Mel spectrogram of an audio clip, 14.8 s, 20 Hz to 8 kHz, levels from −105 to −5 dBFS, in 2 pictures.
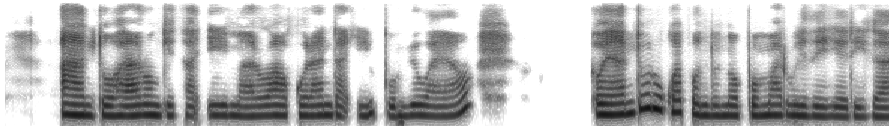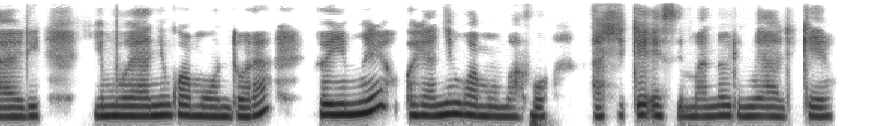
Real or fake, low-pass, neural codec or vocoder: fake; 7.2 kHz; codec, 24 kHz, 1.2 kbps, DualCodec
